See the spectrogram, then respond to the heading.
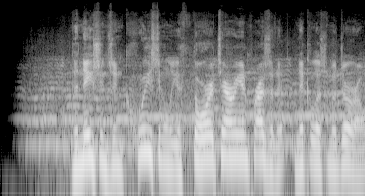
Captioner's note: voice-over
